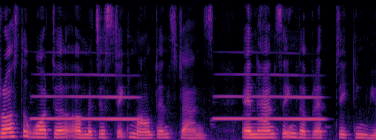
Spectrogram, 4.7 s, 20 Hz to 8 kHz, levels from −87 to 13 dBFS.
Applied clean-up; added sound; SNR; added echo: none; Wind instrument, woodwind instrument; 10 dB; none.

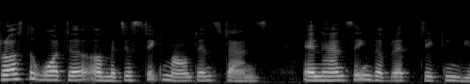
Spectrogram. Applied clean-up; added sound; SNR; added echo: none; none; none; none.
